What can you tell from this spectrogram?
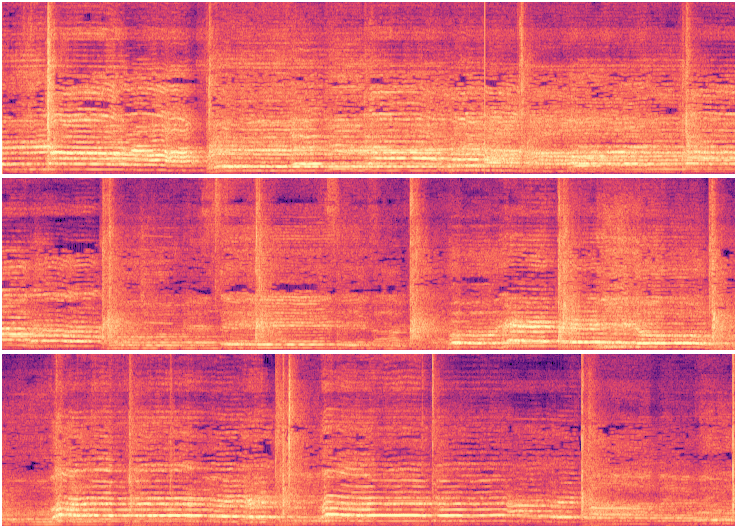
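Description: A group of men singing together as a chorus, long held notes moving up and down the melody, with a sharp hit every couple of seconds.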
